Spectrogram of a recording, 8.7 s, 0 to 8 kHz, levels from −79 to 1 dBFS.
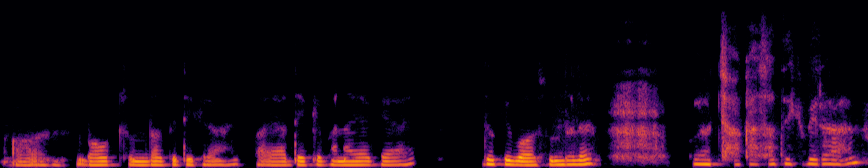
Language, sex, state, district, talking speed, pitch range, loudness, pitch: Hindi, female, Bihar, Purnia, 160 wpm, 170-205 Hz, -23 LUFS, 180 Hz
